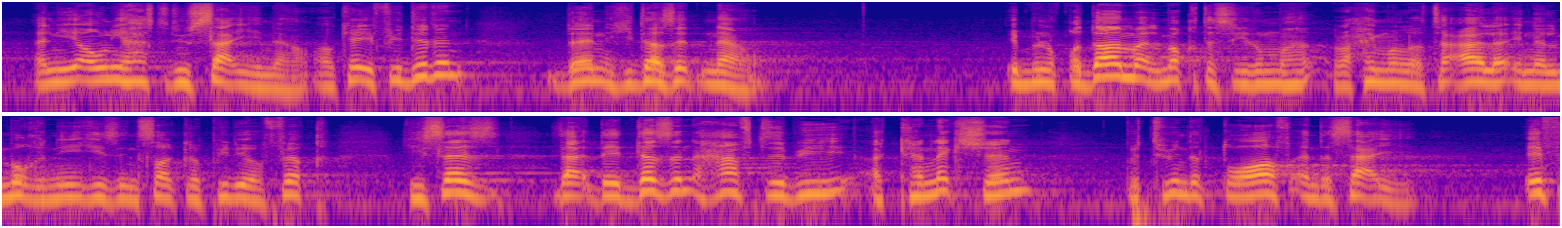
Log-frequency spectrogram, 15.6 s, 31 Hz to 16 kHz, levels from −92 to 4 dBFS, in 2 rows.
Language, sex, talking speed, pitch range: English, male, 175 wpm, 155-195 Hz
